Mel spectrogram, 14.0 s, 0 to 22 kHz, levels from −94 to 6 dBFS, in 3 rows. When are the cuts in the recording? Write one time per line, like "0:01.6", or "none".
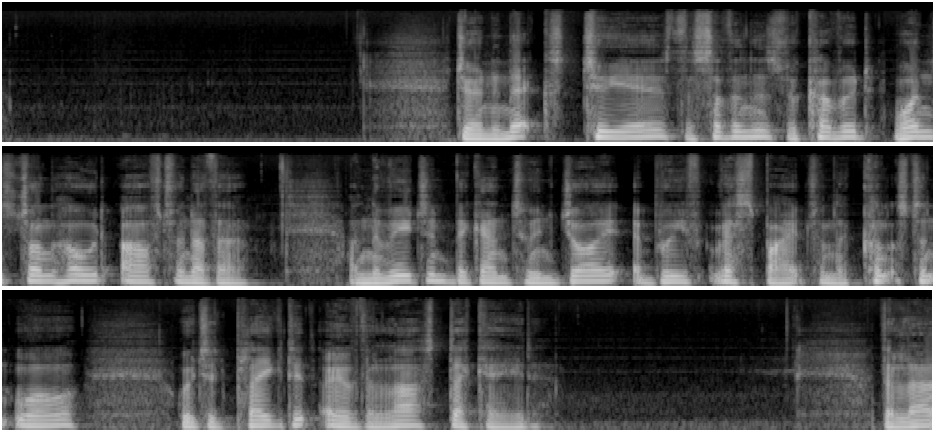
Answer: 0:04.4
